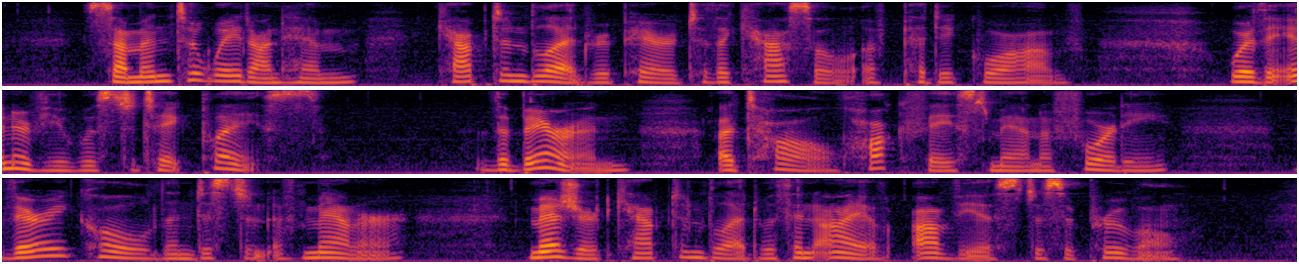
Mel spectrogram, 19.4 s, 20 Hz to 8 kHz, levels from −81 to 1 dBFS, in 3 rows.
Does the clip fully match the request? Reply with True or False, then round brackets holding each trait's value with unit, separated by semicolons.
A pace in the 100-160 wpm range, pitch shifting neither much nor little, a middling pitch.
True (140 wpm; 3.7 semitones; 160 Hz)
